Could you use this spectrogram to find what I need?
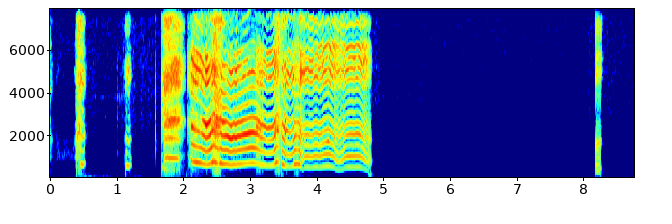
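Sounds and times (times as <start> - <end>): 
girl crying: 1.7 - 4.8.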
